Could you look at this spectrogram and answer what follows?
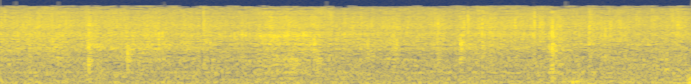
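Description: Butter sizzling steadily in a hot pan while a red wine reduction is started alongside a grilled fillet, a dense even crackle with small pops, close and continuous, no talking.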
